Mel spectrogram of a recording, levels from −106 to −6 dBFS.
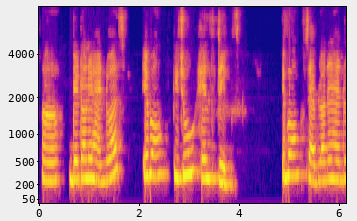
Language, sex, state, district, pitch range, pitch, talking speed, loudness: Bengali, female, West Bengal, North 24 Parganas, 255-315 Hz, 270 Hz, 115 wpm, -14 LUFS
